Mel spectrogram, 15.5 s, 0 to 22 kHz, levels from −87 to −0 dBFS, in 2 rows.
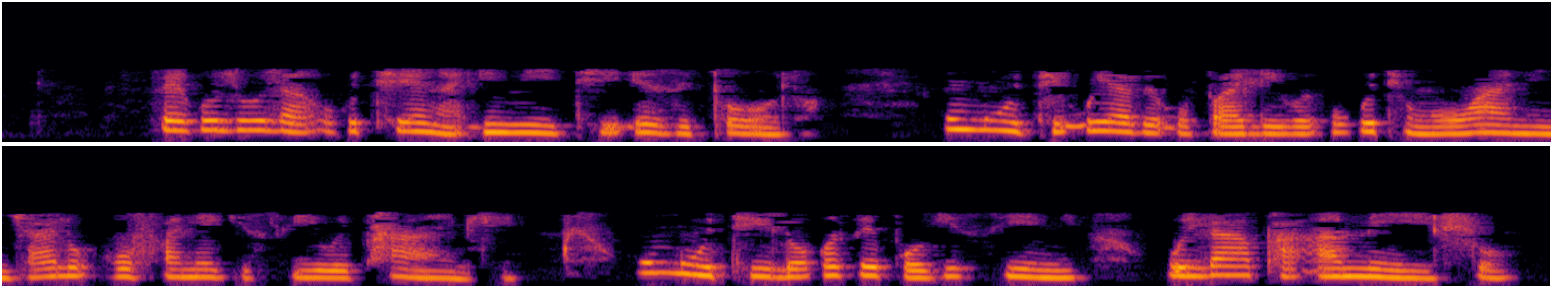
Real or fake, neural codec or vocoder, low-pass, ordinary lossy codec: real; none; 3.6 kHz; MP3, 16 kbps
